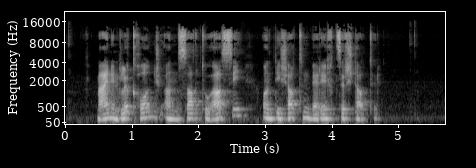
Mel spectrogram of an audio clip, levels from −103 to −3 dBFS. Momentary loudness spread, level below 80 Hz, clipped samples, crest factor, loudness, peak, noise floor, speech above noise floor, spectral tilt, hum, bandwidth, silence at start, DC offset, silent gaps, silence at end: 11 LU; -70 dBFS; under 0.1%; 24 dB; -31 LUFS; -10 dBFS; -69 dBFS; 37 dB; -3.5 dB/octave; none; 15.5 kHz; 0.5 s; under 0.1%; none; 1 s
